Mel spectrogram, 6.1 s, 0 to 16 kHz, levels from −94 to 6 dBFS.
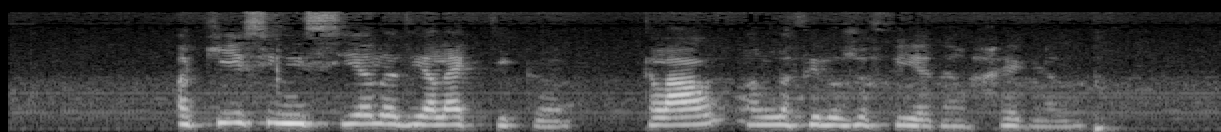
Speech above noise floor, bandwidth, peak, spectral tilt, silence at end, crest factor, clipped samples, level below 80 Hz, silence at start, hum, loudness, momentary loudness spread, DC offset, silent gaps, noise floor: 30 dB; 11.5 kHz; -4 dBFS; -6 dB/octave; 0.6 s; 18 dB; under 0.1%; -54 dBFS; 0.9 s; none; -21 LUFS; 17 LU; under 0.1%; none; -50 dBFS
